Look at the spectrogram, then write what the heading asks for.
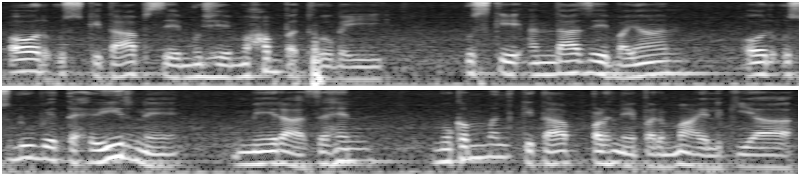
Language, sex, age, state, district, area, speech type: Urdu, male, 18-30, Delhi, South Delhi, urban, spontaneous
